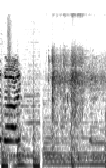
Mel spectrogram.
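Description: Background music with a melody over a pulsing bass, then after a sudden cut about a second in, water splashing from a swimmer thrashing, with the music still underneath.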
